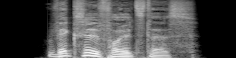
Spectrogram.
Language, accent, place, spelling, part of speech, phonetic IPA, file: German, Germany, Berlin, wechselvollstes, adjective, [ˈvɛksl̩ˌfɔlstəs], De-wechselvollstes.ogg
- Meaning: strong/mixed nominative/accusative neuter singular superlative degree of wechselvoll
